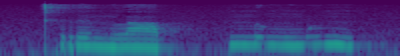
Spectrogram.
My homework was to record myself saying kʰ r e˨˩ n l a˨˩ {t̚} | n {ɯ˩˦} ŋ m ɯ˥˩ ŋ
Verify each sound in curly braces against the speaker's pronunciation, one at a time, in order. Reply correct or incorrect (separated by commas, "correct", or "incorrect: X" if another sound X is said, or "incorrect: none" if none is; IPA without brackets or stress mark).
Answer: incorrect: p̚, incorrect: ɯ˧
